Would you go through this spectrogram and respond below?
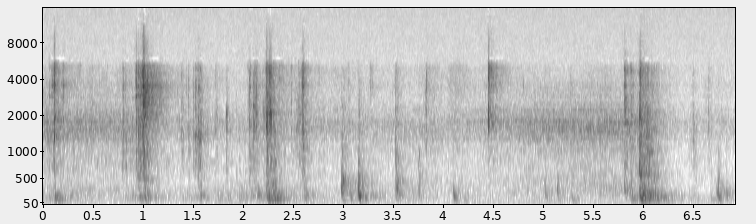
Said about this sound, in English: This one here. There's a front door key. See if you can work it. I know how it works. You go ahead and open it. All right.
